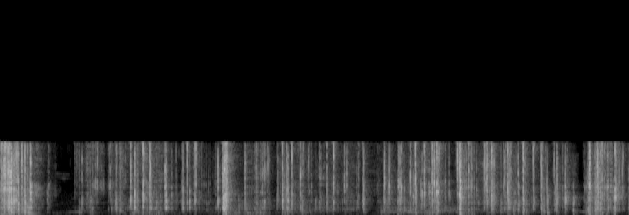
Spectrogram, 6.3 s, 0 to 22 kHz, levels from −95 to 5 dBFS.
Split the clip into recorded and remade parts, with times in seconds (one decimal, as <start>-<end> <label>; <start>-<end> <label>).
0.0-6.3 recorded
